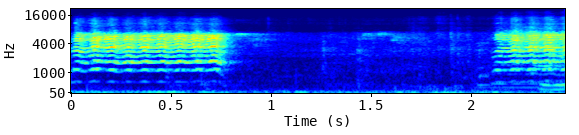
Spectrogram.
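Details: Domestic goats raised as healthy farm animals: a loud, harmonic-rich bleat lasting under a second, then a quiet gap with faint low rumble, and a second bleat starting near the end.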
